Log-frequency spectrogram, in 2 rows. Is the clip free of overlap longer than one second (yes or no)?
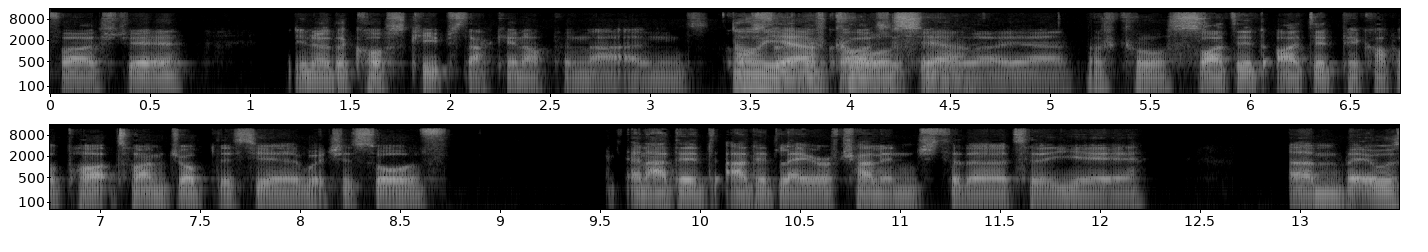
no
